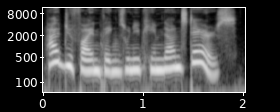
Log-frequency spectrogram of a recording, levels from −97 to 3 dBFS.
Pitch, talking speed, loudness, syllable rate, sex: 240 Hz, 235 wpm, -16 LUFS, 4.6 syllables/s, female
